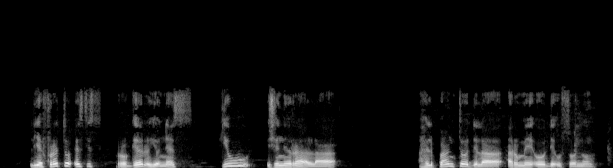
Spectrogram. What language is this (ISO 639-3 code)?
epo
